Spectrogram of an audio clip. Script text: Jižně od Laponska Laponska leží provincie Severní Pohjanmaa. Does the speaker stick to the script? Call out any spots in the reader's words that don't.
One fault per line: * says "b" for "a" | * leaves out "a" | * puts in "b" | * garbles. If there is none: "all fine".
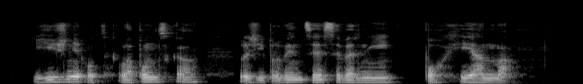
* leaves out "Laponska"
